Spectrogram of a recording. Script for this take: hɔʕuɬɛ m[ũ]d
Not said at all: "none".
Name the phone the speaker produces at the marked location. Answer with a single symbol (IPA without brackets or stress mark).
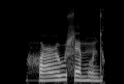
ũ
